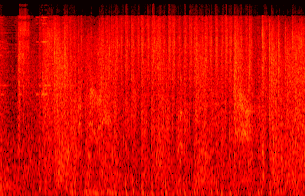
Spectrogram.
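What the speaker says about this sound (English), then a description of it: "So I'll open up with the fossilized gun, use the heck blaster" Dense, continuous gunfire from the fossilized gun in the Enter the Gungeon video game, a steady loud barrage of rapid shots mixed with other game effects, no talking.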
